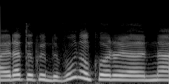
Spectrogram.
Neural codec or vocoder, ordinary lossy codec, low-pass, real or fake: codec, 16 kHz, 0.5 kbps, FunCodec, trained on LibriTTS, 25 frames a second; MP3, 96 kbps; 7.2 kHz; fake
